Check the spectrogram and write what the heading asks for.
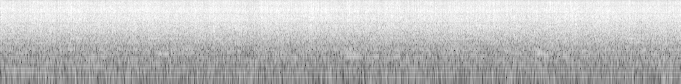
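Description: Fireworks on a ceremonial cart going off without pause: a dense, steady crackle and hiss.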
